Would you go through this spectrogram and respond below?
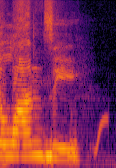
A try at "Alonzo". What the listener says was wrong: Oh, Zo. Again, it's supposed to be an oh there.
